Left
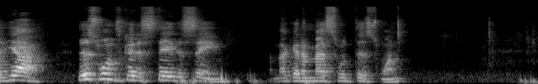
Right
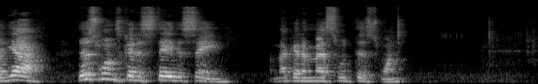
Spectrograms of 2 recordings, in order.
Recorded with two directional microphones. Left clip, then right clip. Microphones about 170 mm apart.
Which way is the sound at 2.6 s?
50° left (ahead or behind).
